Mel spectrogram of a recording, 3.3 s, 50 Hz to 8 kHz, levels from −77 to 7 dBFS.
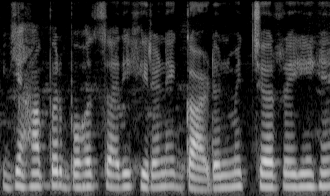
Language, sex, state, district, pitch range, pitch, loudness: Hindi, female, Chhattisgarh, Raipur, 190-200 Hz, 195 Hz, -18 LUFS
